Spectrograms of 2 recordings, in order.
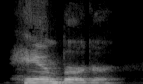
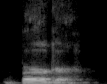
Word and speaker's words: hamburger: Hamburger. I see a lot of people trying to pronounce it as a U. We actually pronounce it as an E. So hamburger, right? Burger, not booger.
